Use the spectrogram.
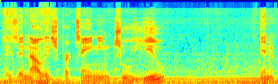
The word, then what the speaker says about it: YHWH: They both have to do with you as an individual, but you and I, this is a matter of YHWH, which is pronounced you.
